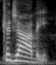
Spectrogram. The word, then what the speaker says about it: Kajabi: So we're going to look at some of the fully hosted, and then I apologize about the pronunciation of this, Kajabi. We're looking at Kajabi first. Did I do a reasonable job pronouncing that? – You did. It's Kajabi. – Kajabi.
